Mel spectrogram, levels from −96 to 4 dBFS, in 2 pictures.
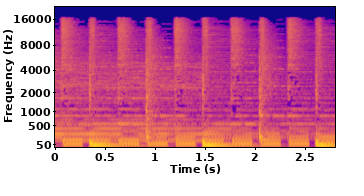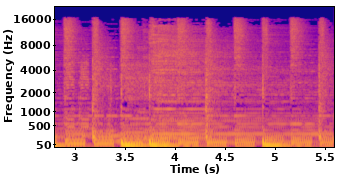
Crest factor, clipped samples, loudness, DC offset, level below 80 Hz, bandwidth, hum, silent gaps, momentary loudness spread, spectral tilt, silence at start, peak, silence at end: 16 dB; under 0.1%; -18 LUFS; under 0.1%; -18 dBFS; 17 kHz; none; none; 4 LU; -4 dB/octave; 0 s; 0 dBFS; 0 s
